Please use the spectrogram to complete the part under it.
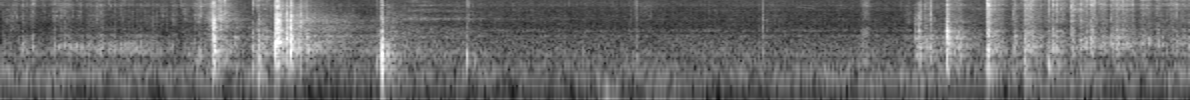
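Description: A skateboard clatters and smacks onto asphalt.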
